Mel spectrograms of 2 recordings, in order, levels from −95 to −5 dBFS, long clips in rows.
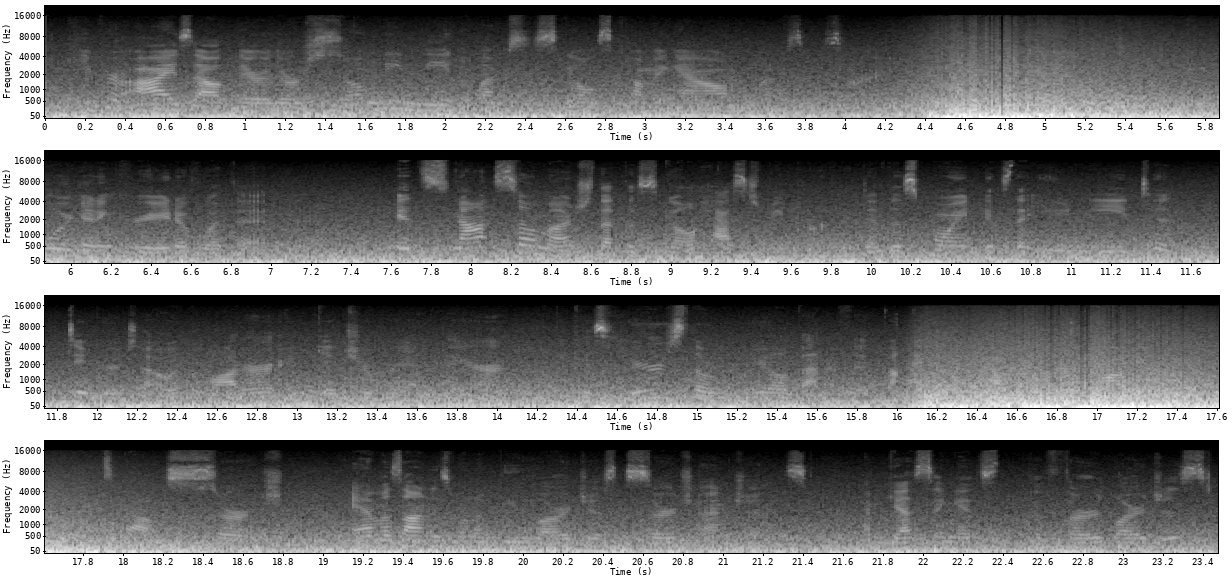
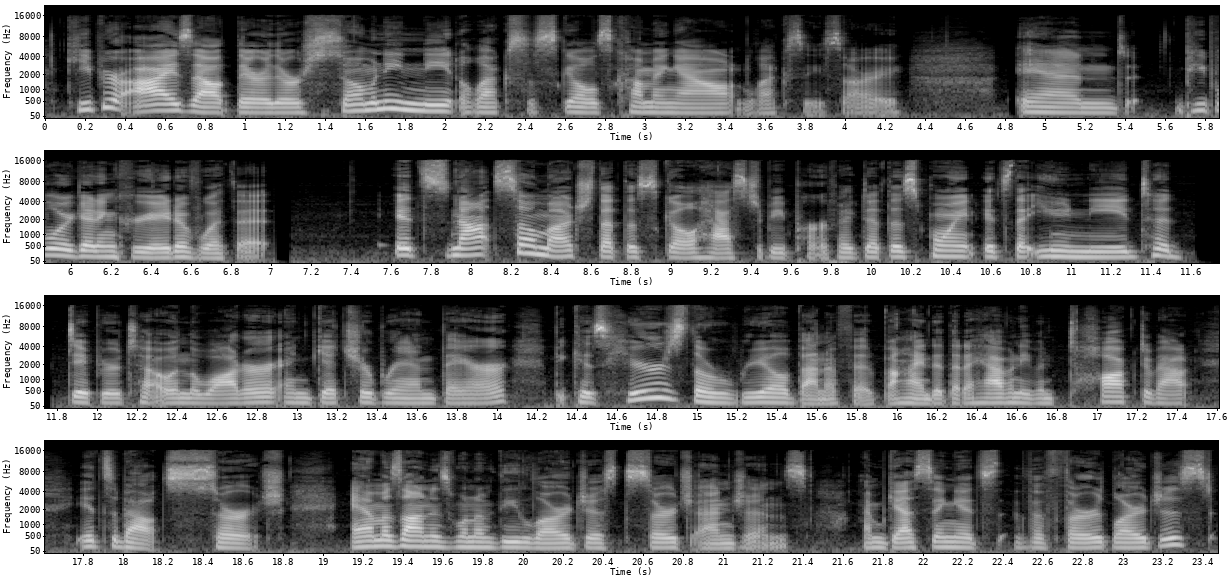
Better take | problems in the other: second | wind noise on the microphone; heavy; 5 dB above the speech

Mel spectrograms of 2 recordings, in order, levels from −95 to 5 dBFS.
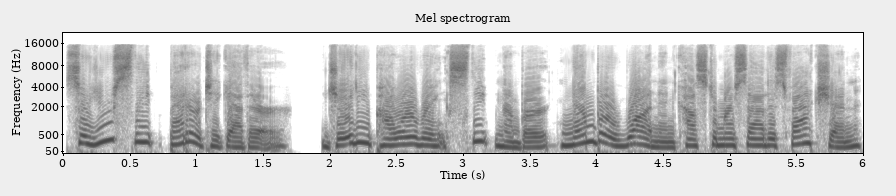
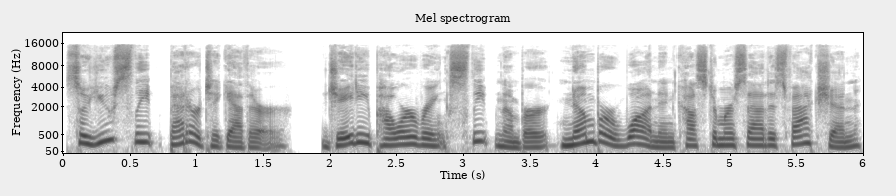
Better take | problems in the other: second | distortion; heavy; 7 dB below the speech

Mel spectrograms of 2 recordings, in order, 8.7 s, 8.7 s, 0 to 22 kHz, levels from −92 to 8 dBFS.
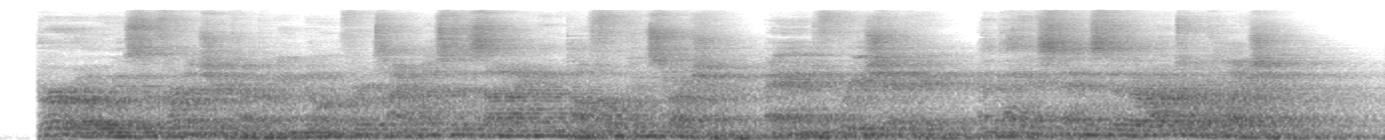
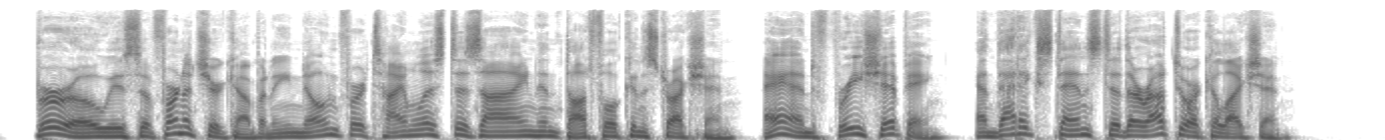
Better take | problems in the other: second | off-mic speech; far // room echo; strong; dies away in 2.2 s

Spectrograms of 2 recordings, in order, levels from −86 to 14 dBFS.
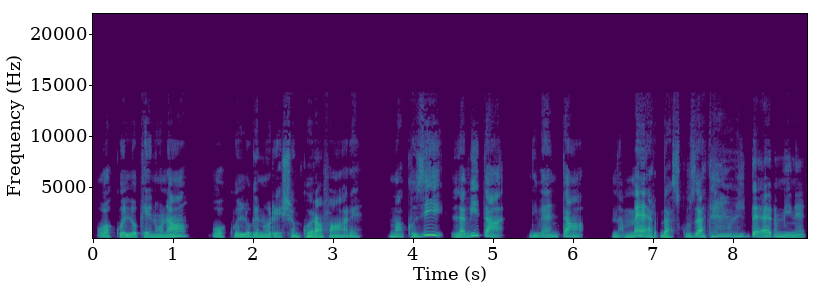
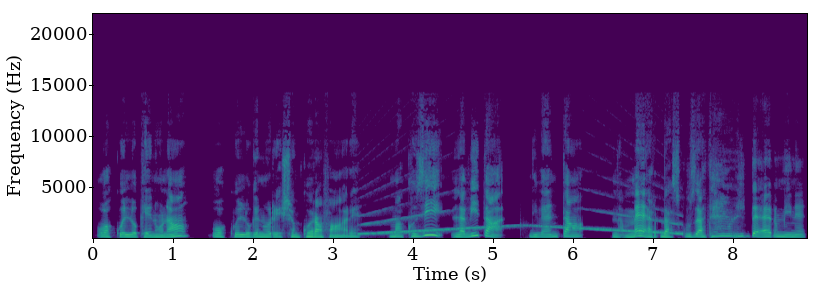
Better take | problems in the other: first | siren; noticeable; from 3.5 to 7.5 s; peak 8 dB below the speech

